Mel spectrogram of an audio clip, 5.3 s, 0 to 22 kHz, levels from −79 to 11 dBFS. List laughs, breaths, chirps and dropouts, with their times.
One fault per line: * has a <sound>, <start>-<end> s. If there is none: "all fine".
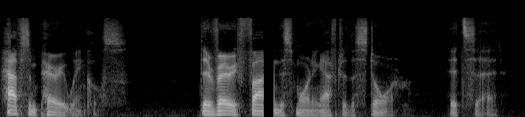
* has a dropout, 2.6-2.7 s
